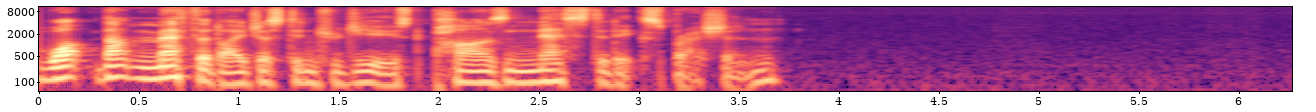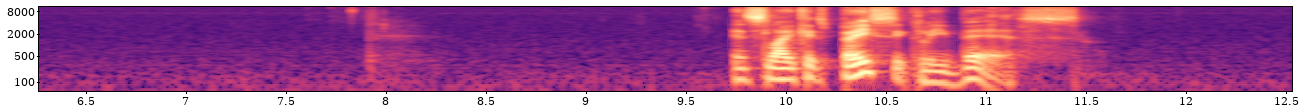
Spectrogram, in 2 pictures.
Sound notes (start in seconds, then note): 3.7 silence; 11.5 silence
